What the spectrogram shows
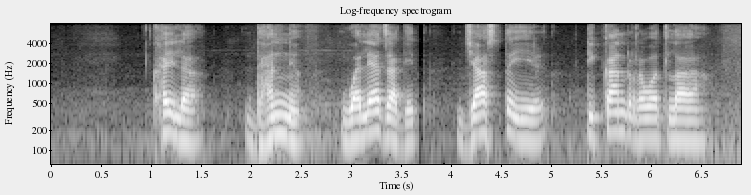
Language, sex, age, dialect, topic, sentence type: Marathi, male, 60-100, Southern Konkan, agriculture, question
